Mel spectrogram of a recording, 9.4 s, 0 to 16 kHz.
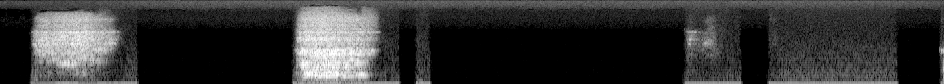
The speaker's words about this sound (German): Atme durch die Nase, in den Bauch. Noch 2, 3 Mal. Ganz in deinem Tempo.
